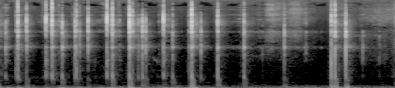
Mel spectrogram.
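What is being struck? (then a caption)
Wax pillar candle. Long nails scratch and tap a wax pillar candle, a flameless LED one with its flicker light on. A quick, uneven run of sharp, bright clicks and scrapes sounds over a low, steady hum, each hit dying away almost at once.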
